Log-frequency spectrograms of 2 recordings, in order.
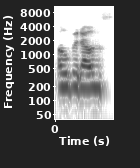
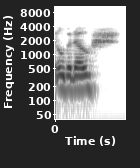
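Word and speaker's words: Óbidos: They pronounce their S's with a shush. So it looks like Obidos, but they say Obidos.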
